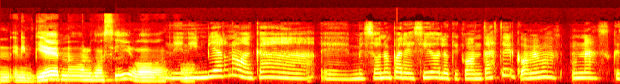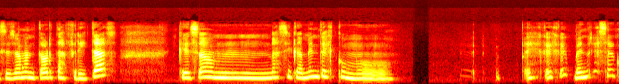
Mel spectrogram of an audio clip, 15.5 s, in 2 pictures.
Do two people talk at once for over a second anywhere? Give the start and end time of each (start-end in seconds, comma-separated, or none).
none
